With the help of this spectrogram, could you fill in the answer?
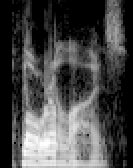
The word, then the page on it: pluralize: American English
